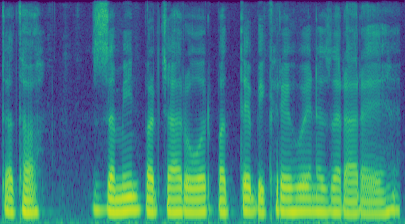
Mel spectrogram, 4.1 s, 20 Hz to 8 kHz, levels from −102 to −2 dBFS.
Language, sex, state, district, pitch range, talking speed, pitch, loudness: Hindi, male, Jharkhand, Ranchi, 120-130 Hz, 175 wpm, 125 Hz, -16 LUFS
